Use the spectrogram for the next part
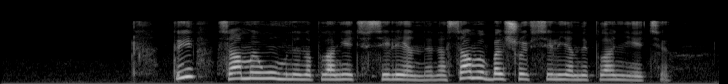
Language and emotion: Russian, neutral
